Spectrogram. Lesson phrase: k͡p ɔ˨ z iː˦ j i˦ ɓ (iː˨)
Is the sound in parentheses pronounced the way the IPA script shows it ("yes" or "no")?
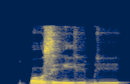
no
